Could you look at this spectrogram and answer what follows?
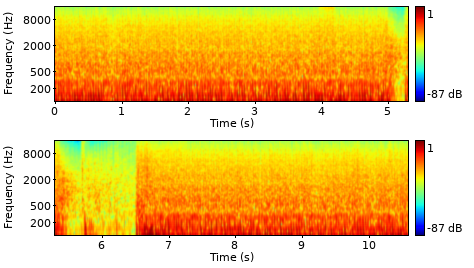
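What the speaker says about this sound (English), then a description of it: "Just keep shooting." Dense, continuous automatic gunfire from the video game Warframe rattles loud and steady, breaking off for about a second in the middle before resuming at full intensity.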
